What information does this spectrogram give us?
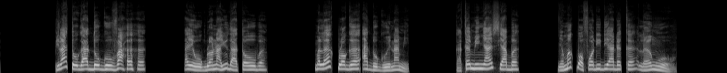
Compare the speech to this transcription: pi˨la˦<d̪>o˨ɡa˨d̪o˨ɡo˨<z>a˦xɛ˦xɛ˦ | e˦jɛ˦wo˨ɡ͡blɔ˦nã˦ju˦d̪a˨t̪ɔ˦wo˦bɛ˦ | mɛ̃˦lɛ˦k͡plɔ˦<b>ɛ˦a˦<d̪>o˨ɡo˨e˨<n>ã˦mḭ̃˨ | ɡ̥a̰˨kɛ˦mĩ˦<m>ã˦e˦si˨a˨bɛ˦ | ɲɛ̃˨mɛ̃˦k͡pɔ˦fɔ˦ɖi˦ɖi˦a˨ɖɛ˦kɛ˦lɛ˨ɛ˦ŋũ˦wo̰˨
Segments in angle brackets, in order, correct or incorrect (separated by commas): incorrect, incorrect, incorrect, correct, correct, incorrect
